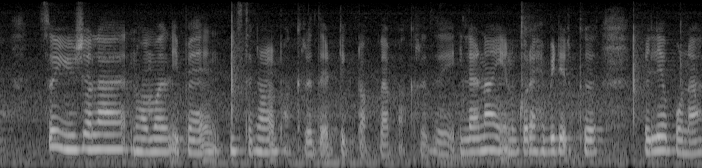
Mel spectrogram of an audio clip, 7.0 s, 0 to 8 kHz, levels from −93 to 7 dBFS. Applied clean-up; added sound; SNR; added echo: none; none; none; none.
